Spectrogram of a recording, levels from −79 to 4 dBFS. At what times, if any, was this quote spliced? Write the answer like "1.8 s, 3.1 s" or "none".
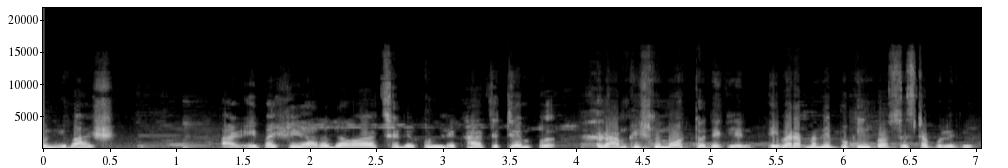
4.0 s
